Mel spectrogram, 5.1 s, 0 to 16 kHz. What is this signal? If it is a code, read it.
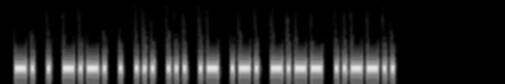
Morse code, heard as a keyed tone, about 32 wpm, 700 Hz. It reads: NECESSARY?
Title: Sentences from Top 1000 Words - Review Part 3 - 30wpm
